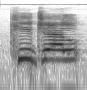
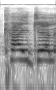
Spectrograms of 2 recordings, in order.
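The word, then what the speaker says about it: Kegel: sex in your 50s remember to do those kyel exercise kaiel exercises I'm probably pronouncing it incorrectly it's k e g e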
